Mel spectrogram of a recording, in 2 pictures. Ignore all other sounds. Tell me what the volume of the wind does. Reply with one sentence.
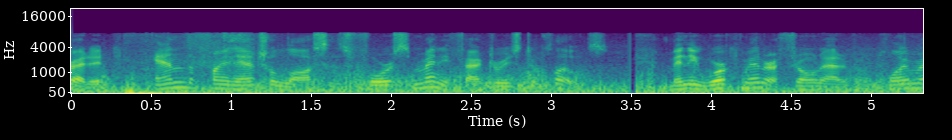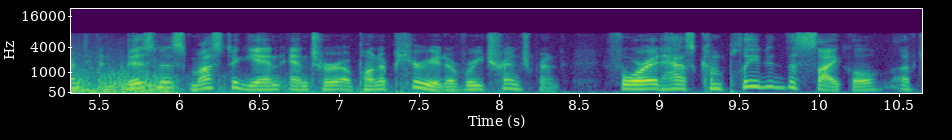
The loudness of the wind goes down.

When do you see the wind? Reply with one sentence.
The wind can be heard from 0.0 to 8.2 s.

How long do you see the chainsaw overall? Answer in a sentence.
You can't hear the chainsaw here.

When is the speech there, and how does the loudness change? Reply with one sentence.
The speech can be heard from 0.0 to 10.6 s, at a steady volume.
